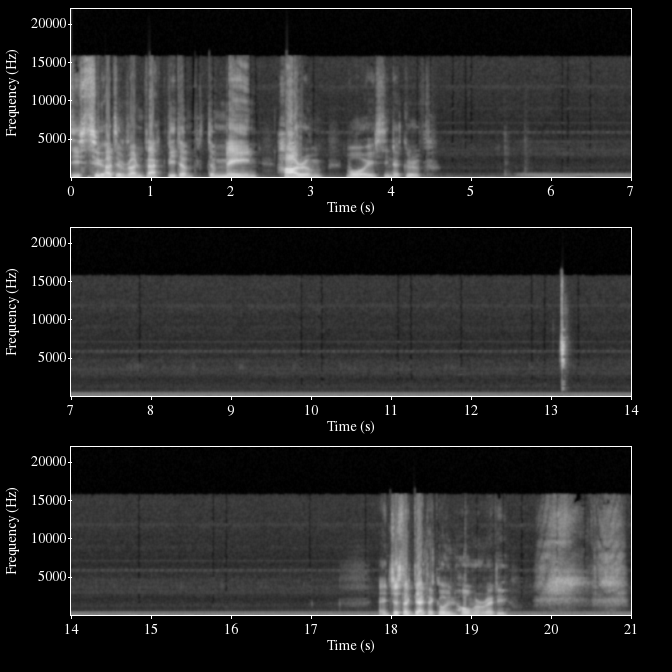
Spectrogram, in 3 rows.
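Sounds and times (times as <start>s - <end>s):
soft sustained background music: 5.7s - 19.8s
sharp click: 13.1s - 13.4s.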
